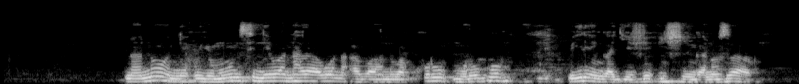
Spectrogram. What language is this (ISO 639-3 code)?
kin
